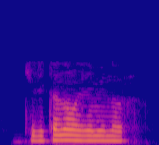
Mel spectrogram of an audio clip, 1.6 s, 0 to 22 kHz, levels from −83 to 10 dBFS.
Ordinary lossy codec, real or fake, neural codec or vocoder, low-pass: AAC, 16 kbps; real; none; 7.2 kHz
